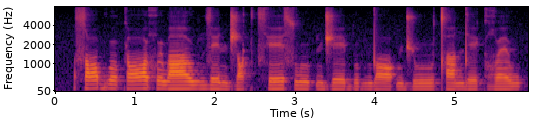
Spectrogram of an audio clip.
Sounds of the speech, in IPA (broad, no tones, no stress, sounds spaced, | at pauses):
s ɑ b w o k ɑː χʷ e w aː w n z e n d͡ʒ ɑ k t͡sʰ eː s w uː ʔ n d͡ʒ eː b ɾ u b n d ɑː ʔ n d͡ʒ uː tʰ a n d eː k ʁʷ ɛ w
